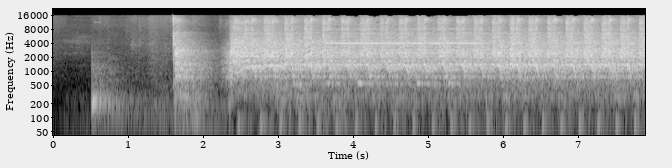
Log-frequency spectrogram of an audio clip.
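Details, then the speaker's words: Yerf-Dog Scout 4x2 UTV, sat outside for years, started on choke: two short cranking bursts, then it catches and runs rough and uneven before stalling; not getting gas, clogged filters stopped the fuel pump. "yeah it's not getting gas it was at first the filters clogged up so our gas pump stopped working"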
